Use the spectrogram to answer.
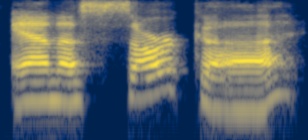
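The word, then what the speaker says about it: anasarca: okay have to look it up so it's pronounced anasara and anasara is a severe generalized swelling of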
